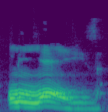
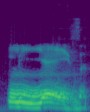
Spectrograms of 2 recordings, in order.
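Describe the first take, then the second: The two takes are said the same way.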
